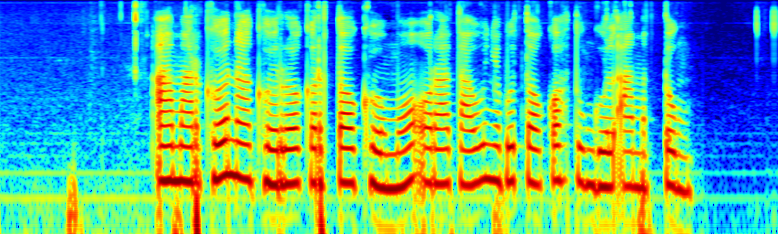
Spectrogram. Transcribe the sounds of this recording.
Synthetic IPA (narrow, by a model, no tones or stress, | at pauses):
ʔamarɡ̥ɔ̤naɡ̥ɔ̤ɾɔkərt̪ɔɡ̥ɔ̤mɔʔo̰ɾat̪auɲəbʊt̪ːɔkɔht̪uŋɡʊla̰mət̪ʊŋ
